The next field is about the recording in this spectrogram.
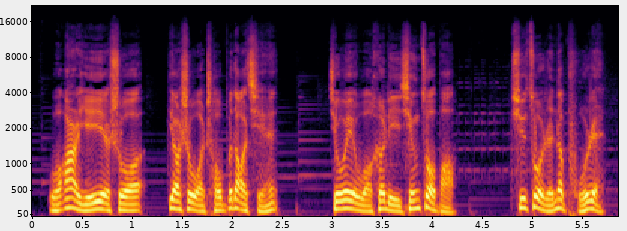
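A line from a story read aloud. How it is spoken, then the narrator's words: Calm, flat. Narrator (Chinese): 李直淡淡说道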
